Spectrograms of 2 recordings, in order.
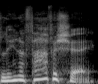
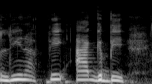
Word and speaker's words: Lena Fiagbi: So literally, when I was doing the programming, I had to phonetically pronounce who these people were, because Lena Fiagbi was Lena Faviche on air. And I went, no, it's Lena Fiagbi.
